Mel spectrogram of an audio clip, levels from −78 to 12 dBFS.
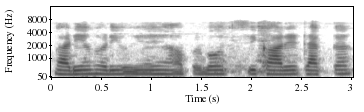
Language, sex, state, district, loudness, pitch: Hindi, female, Punjab, Fazilka, -18 LUFS, 195 Hz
